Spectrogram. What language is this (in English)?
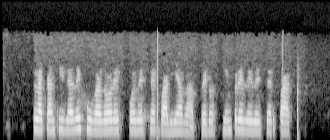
Spanish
